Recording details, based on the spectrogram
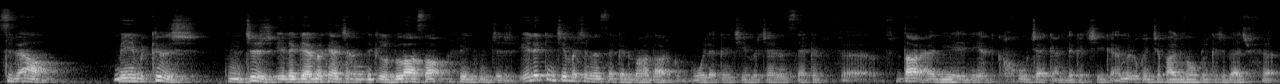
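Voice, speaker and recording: A man with a medium pitch talks at a fairly quick pace with hardly any pauses and ordinary pitch variation. His loudness swings widely over noticeable background noise. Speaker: self-improvement YouTuber. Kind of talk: casual talk to camera.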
